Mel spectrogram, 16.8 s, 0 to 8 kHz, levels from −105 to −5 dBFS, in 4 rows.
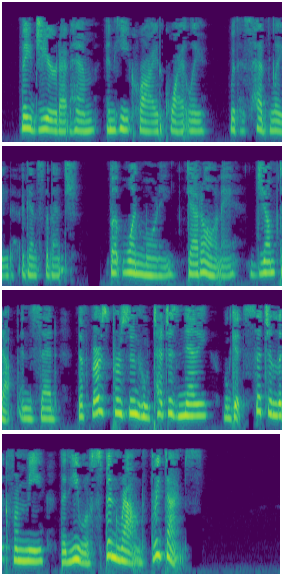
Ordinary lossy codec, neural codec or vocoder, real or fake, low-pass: MP3, 24 kbps; none; real; 7.2 kHz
